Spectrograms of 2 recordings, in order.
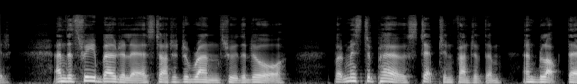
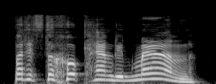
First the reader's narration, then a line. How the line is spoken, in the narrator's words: Violet shouted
